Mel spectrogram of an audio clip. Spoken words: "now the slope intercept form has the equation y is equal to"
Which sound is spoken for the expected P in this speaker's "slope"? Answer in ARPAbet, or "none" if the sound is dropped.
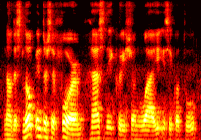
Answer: P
